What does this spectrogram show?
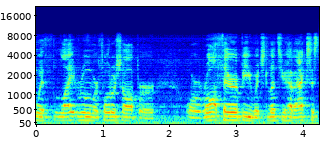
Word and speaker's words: RawTherapee: There is Raw Therapy, and it's spelled RAWTHERAPEE, like take a pee.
